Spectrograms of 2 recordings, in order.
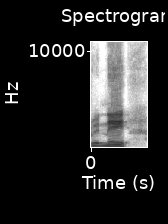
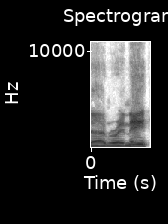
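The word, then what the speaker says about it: Rennes: I'm saying all of this in the French u the correct French pronunciation. I mean you can say Ren if you want. You can say Jaket if you want. It's Jeremy Jak and Renee until June 2029.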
